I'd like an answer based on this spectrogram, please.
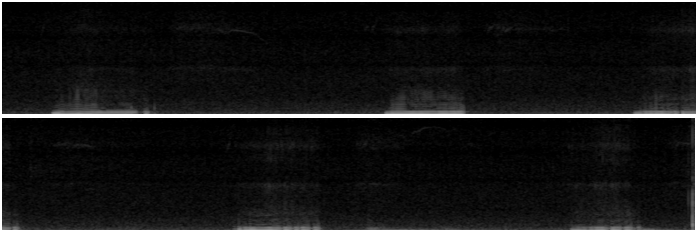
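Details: Cat asleep and snoring: five buzzy, low, droning breaths, each nearly a second long, spaced about three seconds apart against near silence.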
